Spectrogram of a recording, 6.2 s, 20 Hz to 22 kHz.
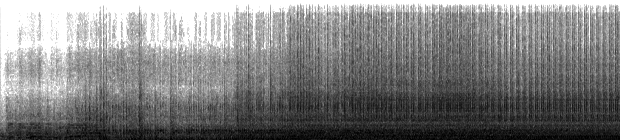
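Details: Class 117 DMU 51412 diesel, first start in 5 years after bleeding fuel air via the hand lift pump: catches and settles into a steady, even beat of about three per second, smooth idle around 500 rpm, no misses; healthy.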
